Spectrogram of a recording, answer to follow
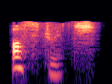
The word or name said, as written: ostrich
